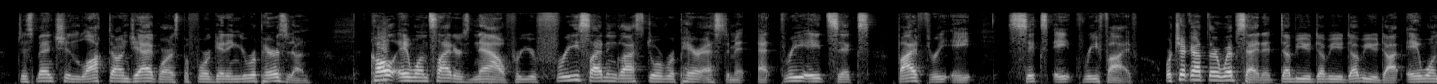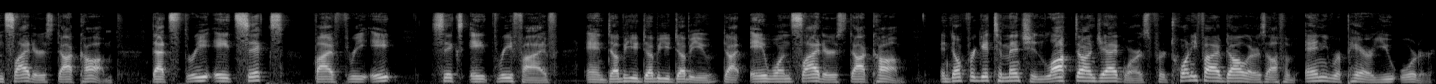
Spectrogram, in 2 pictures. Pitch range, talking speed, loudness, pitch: 120-155 Hz, 115 wpm, -22 LUFS, 135 Hz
